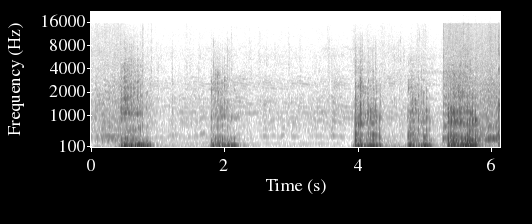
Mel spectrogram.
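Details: Tree-climbing lions, a lioness named Carly among her sisters plagued by swarms of flies; a series of deep, low growling bursts, about five, each under a second long, separated by quiet gaps with faint insect buzz.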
